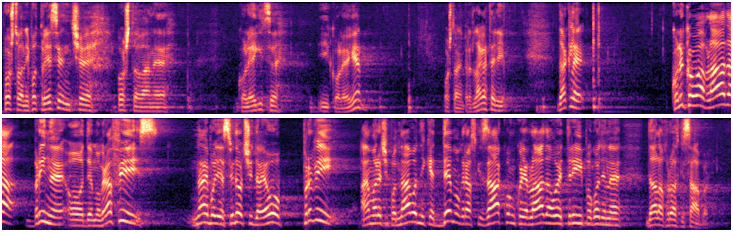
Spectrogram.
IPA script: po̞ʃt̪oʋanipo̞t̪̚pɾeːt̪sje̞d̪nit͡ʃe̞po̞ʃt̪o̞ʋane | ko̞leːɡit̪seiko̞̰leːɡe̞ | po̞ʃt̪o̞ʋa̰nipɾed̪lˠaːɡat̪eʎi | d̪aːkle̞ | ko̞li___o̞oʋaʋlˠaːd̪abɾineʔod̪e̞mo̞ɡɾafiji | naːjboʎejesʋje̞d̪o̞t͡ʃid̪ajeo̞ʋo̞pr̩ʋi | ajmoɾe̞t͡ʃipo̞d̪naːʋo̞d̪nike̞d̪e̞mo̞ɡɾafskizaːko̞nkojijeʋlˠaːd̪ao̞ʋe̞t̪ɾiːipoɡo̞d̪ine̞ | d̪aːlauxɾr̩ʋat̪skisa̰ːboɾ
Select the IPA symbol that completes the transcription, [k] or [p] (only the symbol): k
